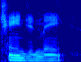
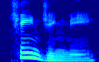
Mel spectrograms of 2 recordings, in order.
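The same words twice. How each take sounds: First: The word ends without a G sound. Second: The word ends with a clear G sound. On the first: The speaker calls it right. "should be changin'. ... There's no G at the end" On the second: The speaker calls it wrong. "rather than"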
